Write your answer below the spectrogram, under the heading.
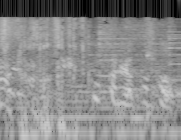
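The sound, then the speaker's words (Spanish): A wild boar grunts and snorts in rough, low, throaty bursts that run almost continuously and rise and fall in loudness. “Uy, pero se metió ahí con un jabalí.”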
